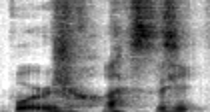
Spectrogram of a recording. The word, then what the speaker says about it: bourgeoisie: Bourgeoisie, bourgeoisie, bourgeoisie, bourgeoisie. That's right, bourgeoisie.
